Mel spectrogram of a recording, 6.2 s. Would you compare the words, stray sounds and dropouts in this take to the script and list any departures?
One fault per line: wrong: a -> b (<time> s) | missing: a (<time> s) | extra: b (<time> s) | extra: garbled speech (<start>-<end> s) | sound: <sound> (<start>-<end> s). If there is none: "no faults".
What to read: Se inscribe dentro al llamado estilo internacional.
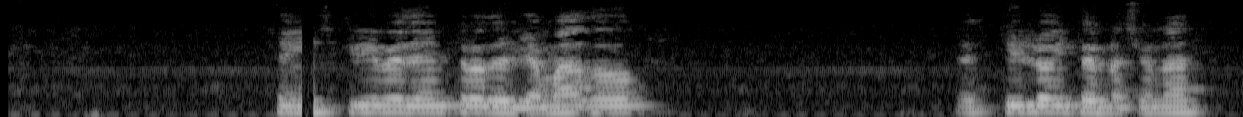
sound: dropout (1.5-1.6 s)
wrong: al -> del (2.4 s)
